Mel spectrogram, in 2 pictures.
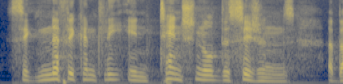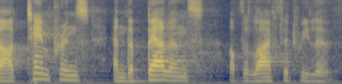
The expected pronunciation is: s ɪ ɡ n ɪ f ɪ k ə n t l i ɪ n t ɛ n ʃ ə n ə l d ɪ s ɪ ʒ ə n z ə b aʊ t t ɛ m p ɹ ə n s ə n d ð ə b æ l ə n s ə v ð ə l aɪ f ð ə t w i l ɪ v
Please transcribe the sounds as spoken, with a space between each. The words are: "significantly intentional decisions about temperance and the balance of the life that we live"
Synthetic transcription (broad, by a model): s ɪ ɡ n ɪ f ɪ k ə n t l i ɪ n t ɛ n ʃ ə n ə l d ɪ s ɪ ʒ ə n z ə b aʊ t t ɛ m p ɹ ə n s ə n ð ə b æ l ə n s ə v ð ə l aɪ f ð ə t w i l ɪ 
